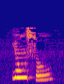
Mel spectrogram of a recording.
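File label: "庸俗", Mandarin Chinese; hsk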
